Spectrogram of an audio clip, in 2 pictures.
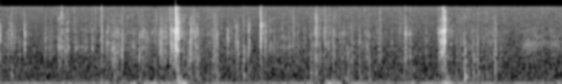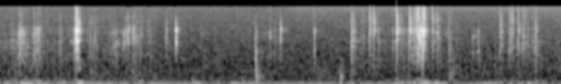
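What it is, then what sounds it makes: Bar of soap being shaved. An oval bar of solid soap with a purple pearlescent coating and black interior is held in the hand and shaved with a utility knife. The blade produces a rapid, uneven run of crisp, bright clicks and crackling scrapes over a low steady hum. Each cut ends almost instantly.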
